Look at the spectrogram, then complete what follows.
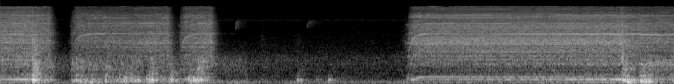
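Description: Cordless drill with a 1/2-inch twist bit boring drainage holes through the bottom of a plastic planter. The motor runs with a steady whine, dips briefly, stops about 2 s in, and starts again about 4 s in, with a rough crackle as the bit cuts through the plastic.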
